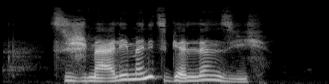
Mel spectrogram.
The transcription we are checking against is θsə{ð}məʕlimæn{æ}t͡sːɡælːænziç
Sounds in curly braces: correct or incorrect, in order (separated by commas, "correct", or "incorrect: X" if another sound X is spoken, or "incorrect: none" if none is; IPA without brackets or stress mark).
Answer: incorrect: ʒ, incorrect: i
